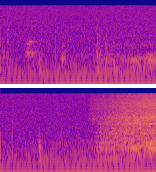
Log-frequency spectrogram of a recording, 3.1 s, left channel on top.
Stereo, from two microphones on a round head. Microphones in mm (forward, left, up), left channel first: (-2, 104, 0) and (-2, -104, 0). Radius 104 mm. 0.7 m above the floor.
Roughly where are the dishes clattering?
I don't hear dishes clattering.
